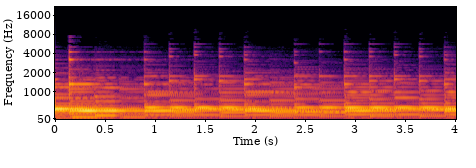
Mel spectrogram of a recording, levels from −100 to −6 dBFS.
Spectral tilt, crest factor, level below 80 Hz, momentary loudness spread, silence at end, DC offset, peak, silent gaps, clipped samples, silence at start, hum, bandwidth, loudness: -8.5 dB/octave; 14 dB; -56 dBFS; 7 LU; 0 s; under 0.1%; -10 dBFS; none; under 0.1%; 0 s; none; 6 kHz; -25 LUFS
